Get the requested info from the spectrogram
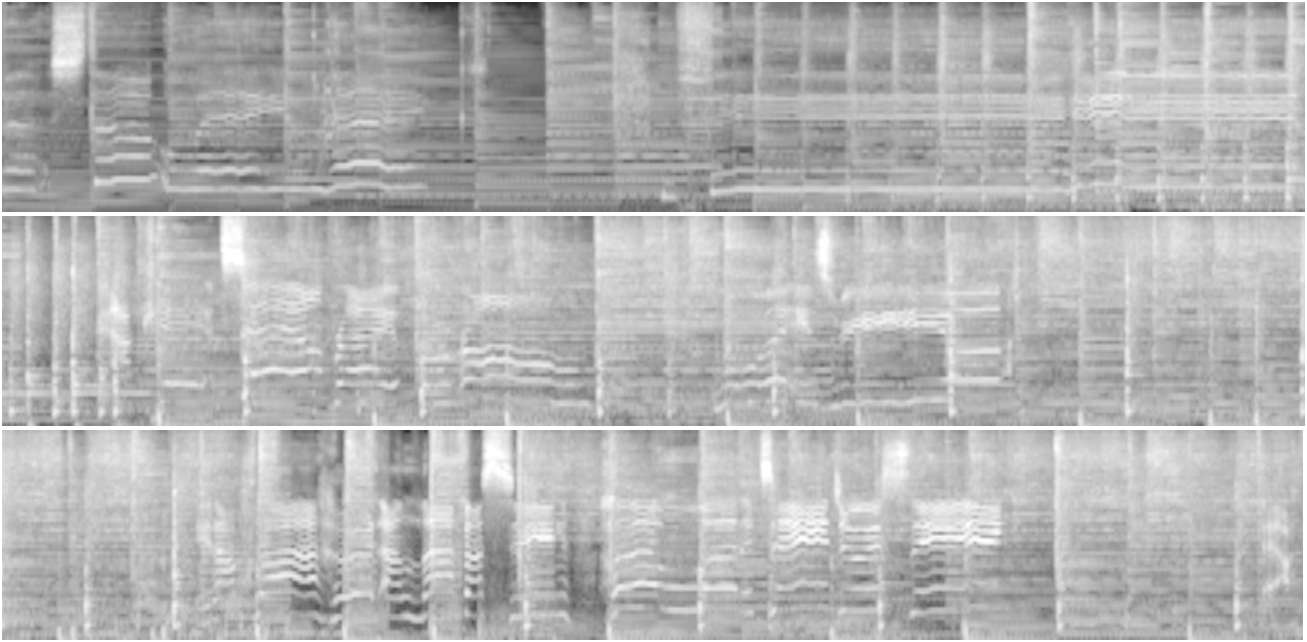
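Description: A live pop band playing: a woman singing over strummed acoustic guitar, electric bass and drum kit. The first few seconds are sparser, then the full band comes in about five seconds in with a steady drum beat.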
